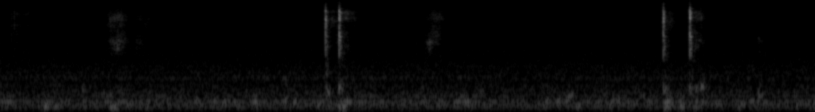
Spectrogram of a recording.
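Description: Faint computer mouse clicks in near silence: a quick double click about a second and a half in and another a little over three seconds in, with a couple of fainter single clicks between.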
